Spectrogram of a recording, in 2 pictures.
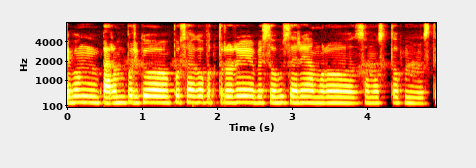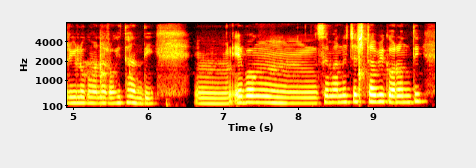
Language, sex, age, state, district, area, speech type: Odia, female, 18-30, Odisha, Kalahandi, rural, spontaneous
